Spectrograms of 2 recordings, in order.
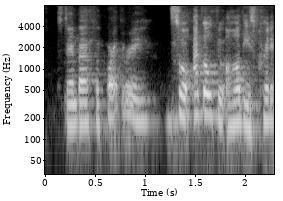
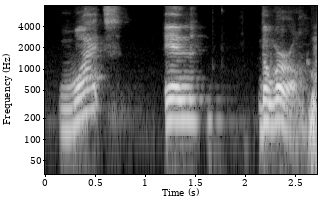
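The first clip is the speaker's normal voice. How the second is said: each word set apart by pauses; stunned disbelief; 3 semitones higher, much slower than usual. Retold or imitated. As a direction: spell out your disbelief word by word. Stunned at the bills.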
